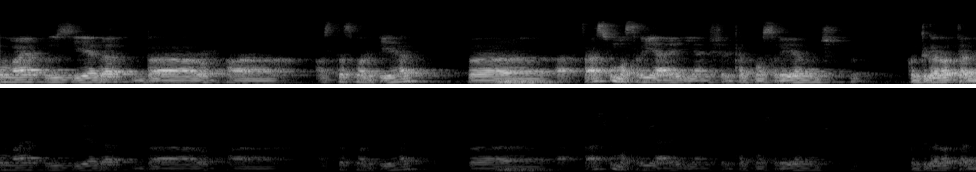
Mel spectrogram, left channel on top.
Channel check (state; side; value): quieter; right; 28.5 dB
